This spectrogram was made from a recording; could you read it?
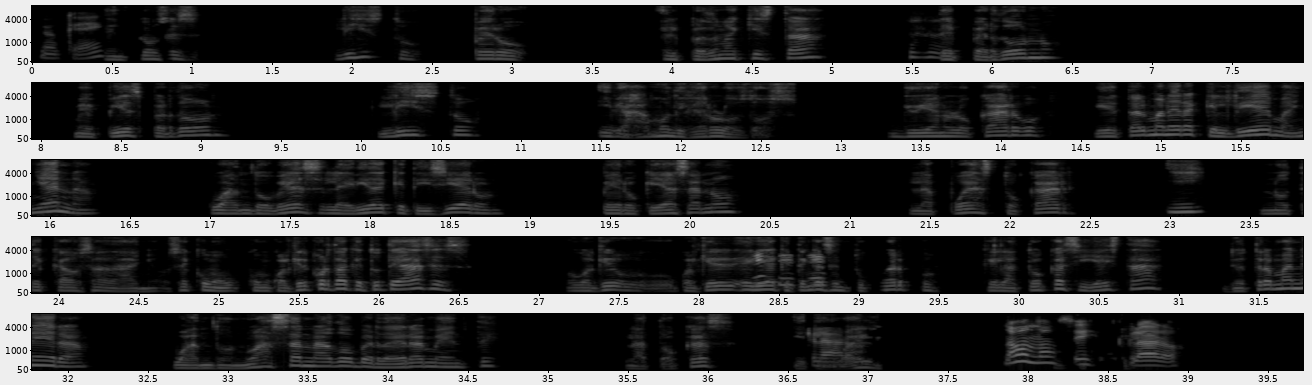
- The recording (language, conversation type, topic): Spanish, podcast, ¿Qué opinas sobre el perdón sin reconciliación?
- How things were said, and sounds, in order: none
